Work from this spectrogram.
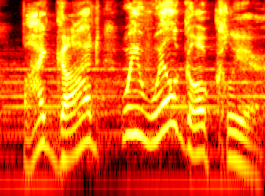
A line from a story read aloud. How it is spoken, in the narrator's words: I cried five minutes later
